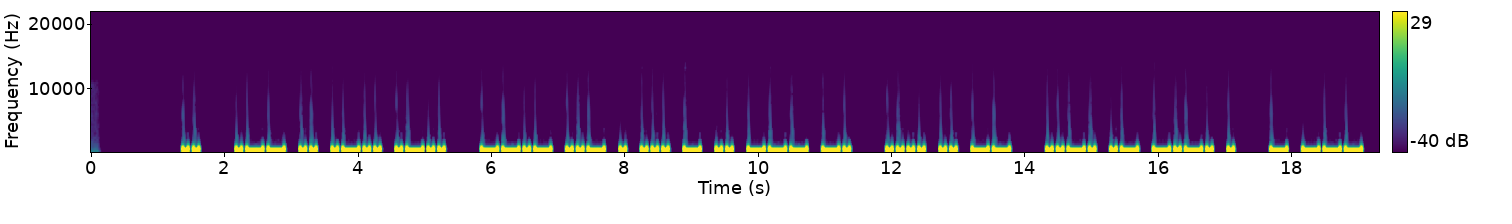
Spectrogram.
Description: Morse code, heard as a keyed tone, about 15 wpm, 700 Hz. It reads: I WILL QUESTION HIM FACE TO
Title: Sentences from Top 1000 Words - Review Part 2 - 15wpm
